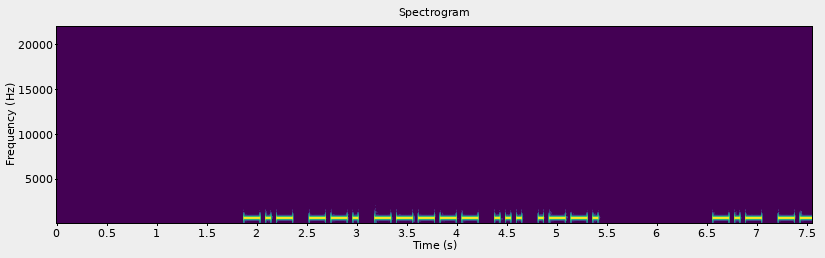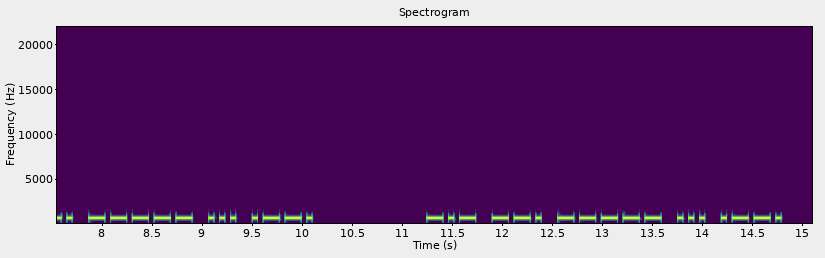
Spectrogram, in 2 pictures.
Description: Morse code, heard as a keyed tone, about 21 wpm, 700 Hz. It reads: KG0SP KG0SP KG0SP
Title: USA Call Signs - 5 Characters - Repeated 3x - 22wpm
